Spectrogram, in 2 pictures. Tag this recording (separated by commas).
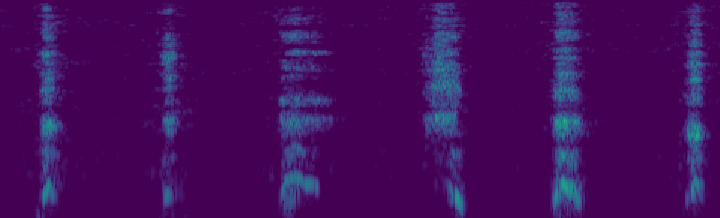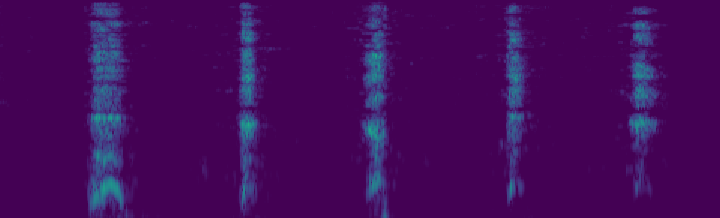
Gasp, Breathing, Respiratory sounds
